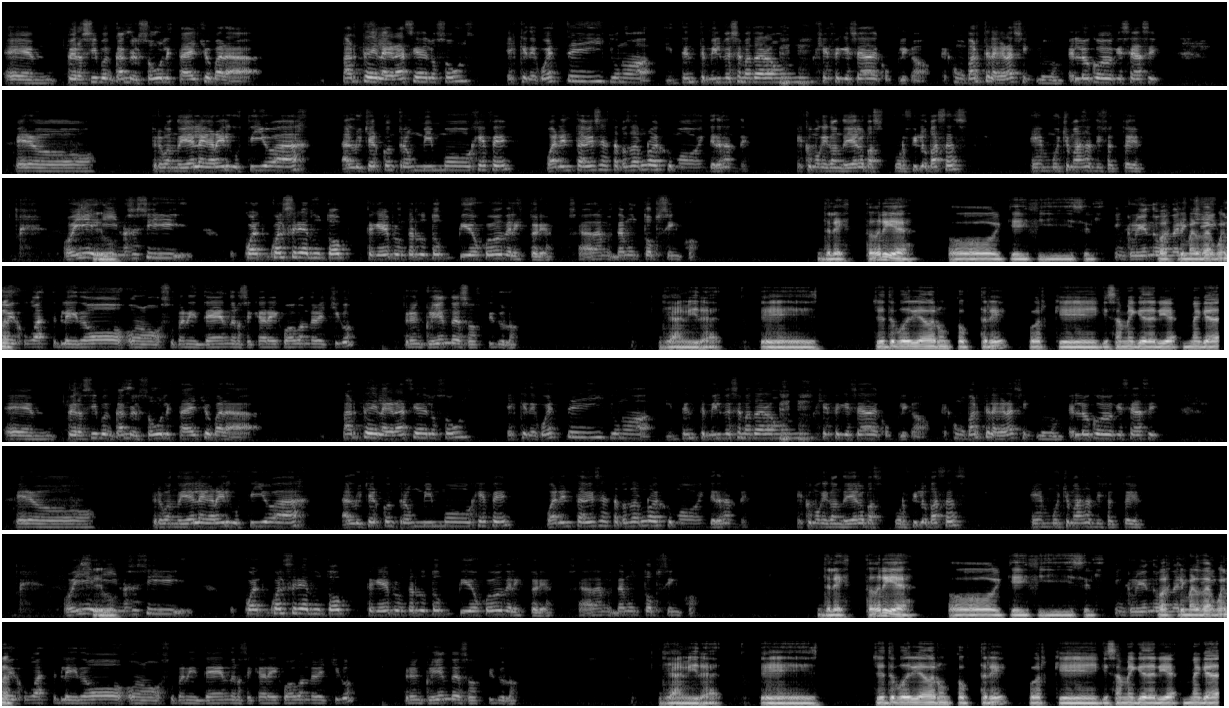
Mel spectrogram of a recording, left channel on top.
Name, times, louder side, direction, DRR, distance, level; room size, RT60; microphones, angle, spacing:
voice 1, 0.0-2.6 3.4-4.7 5.0-12.0 12.4-13.2 13.8-15.3 15.6-17.4 17.7-19.7 20.2-21.9 22.5-23.7 24.6-26.6 26.9-31.4 35.6-40.3 40.8-41.9, left 3 dB, 75° left, 3.0 m, -31 dB
voice 2, 32.7-33.6 34.0-35.5 36.1-36.8 43.3-43.9 44.3-44.9 45.5-48.9, right 1 dB, 15° right, 1.4 m, -19 dB
head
